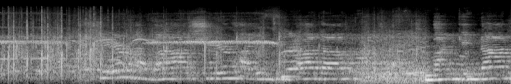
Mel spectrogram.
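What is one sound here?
A group of men and women sing together through loudspeakers.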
